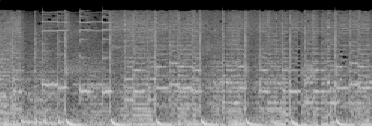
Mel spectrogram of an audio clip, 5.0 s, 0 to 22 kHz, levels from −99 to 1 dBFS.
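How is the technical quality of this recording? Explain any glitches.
The recording has two network-related glitches, both late in the clip.

At 2.99 to 3.03 s there is a short concealed packet loss. About 20 ms of audio arrived too late for the decoder, which extended the preceding sound to fill the hole and then blended back. It is heard as a brief smear or wobble.

From 3.81 to 4.41 s there is repeated packet loss, which gives a robotic sound. Several gaps, the longest 40 ms and totalling 160 ms, were each patched by repeating the last sound. About a quarter of that stretch is synthetic, so it sounds choppy and broken up.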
